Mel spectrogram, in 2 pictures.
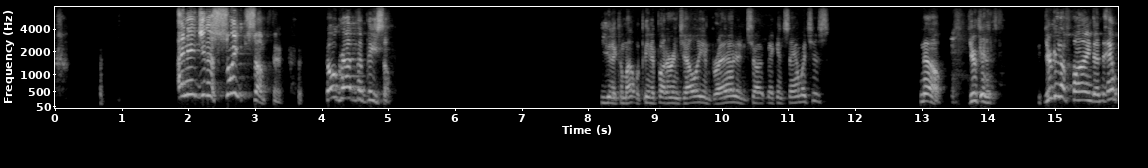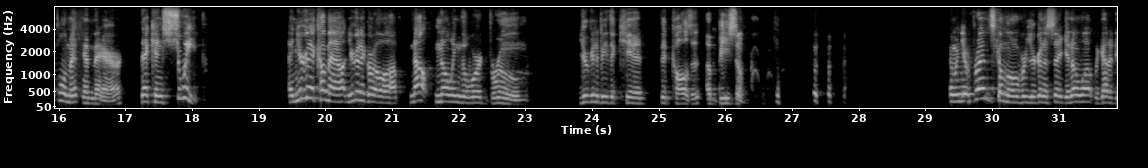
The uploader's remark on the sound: Sermon delivered at Pilgrim Baptist Church on Sunday, July 3, 2022 at 6:15 pm. Jere Whitson Rd.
